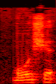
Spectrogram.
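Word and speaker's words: Moshe: todos os livros de moxa Mocha é como se pronunciava o nome de Moisés em aramaico visto que o Derek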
